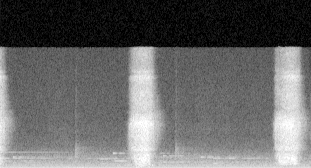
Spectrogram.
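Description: A woman's forceful nasal inhalations for Wim Hof–style breathing, short sharp breaths in about every three seconds with relaxed exhalations between, over soft background music.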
